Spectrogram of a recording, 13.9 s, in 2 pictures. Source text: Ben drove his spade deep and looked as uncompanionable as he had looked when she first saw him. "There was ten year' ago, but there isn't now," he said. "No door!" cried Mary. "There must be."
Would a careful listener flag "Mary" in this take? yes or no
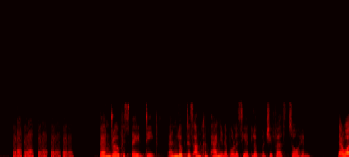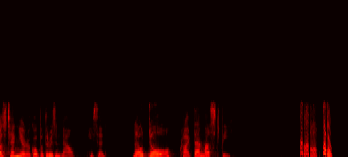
yes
